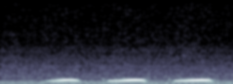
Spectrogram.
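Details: Three gentle, slightly rising whistled notes from Picui ground dove nestlings, evenly spaced and fading at each end, on a quiet background.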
